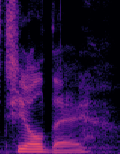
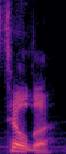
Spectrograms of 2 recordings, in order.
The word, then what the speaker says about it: tilde: it's teal day what i think it's teal day it's how you pronounce it instead of till tilled like tilde might be the english one but i'm pretty sure it's supposed to be teal day i'm it's tilled come on now please please please where's dictionary i'm 99 sure that you don't pronounce it that way it's tilda oh tilda okay so technically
